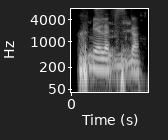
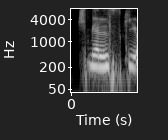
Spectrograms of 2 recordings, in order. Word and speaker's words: Chmielewska: Chmielewska. Chmielewska. That's proper pronunciation. None of this Chmielski or whatever.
